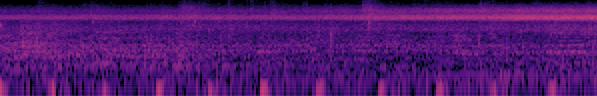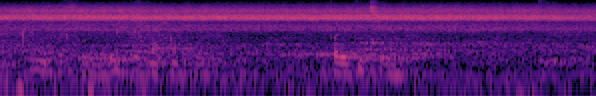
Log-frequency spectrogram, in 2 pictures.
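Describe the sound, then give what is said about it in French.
Cicadas chirping, some of them shut in an enclosure and quieter than usual, forming a faint, steady high-pitched buzz that runs unbroken through the whole recording. “Ah, les cigales sont là-bas.”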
